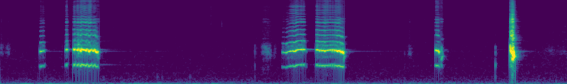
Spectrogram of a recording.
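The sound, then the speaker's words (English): Soft, short turkey purrs made on a wooden box call by barely moving the handle with the slightest pressure near the bottom, a few brief rolling bursts separated by pauses, quiet with no talking. “Just a little purrs, just a couple itty-bitty little tiny purrs like that.”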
